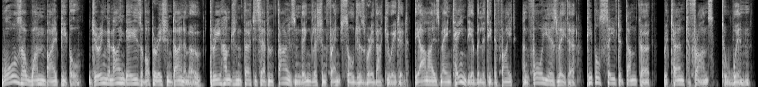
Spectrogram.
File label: Pirate; CSM FINISH SUCCESS; World Of Warships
